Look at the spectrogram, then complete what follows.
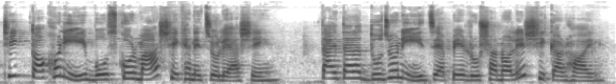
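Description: A woman's voice: fairly high pitch, expressive, normal speed, fairly bright tone. A woman telling a film's plot as scripted story narration. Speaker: movie recap narrator.

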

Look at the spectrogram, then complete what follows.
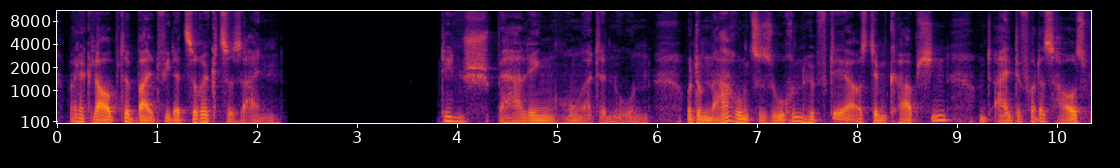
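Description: A man's voice: very deep voice, vocal fry, breathy edge. A man reading a fairy tale aloud as a storyteller, in scripted narration.

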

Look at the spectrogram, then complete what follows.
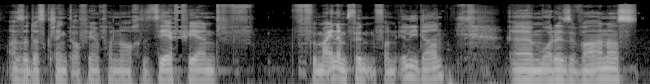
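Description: A man's voice: deep voice, fairly even intonation, normal speed, a little mellow, slight background noise. A man giving a casual tutorial commentary as host, speaking into a desktop USB microphone.

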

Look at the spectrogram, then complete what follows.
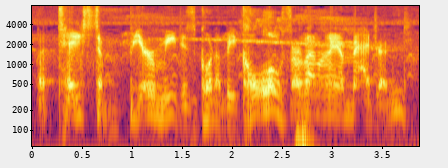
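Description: A man playing an excitable, eager hunter in an amateur cartoon audio drama. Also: on the high side, moderate pace, vocal fry, background noise. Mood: thoughtful, eager. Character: excitable male hunter regent, eager for meat. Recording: music laid under the voice.

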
